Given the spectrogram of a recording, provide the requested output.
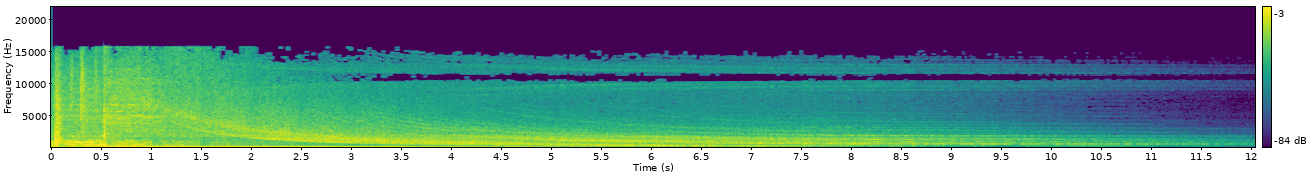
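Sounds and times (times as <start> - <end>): electronic background music beat: 0.0 - 5.0
electronic whoosh sweeping down: 0.0 - 7.6.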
